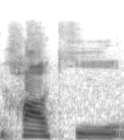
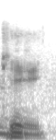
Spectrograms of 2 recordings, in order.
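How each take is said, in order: First: The word is said with an English accent. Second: The word is said with a French accent. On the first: The speaker calls it wrong. "they don't say hockey in French" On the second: The speaker calls it right. "They say"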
